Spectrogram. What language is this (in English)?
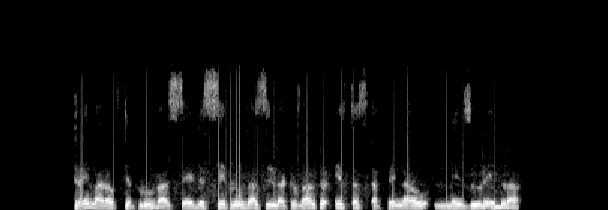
Esperanto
